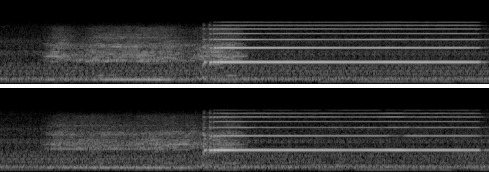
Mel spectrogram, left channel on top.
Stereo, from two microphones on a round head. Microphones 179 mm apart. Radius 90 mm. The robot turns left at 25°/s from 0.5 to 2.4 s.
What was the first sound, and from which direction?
A violin, centre (ahead or behind).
